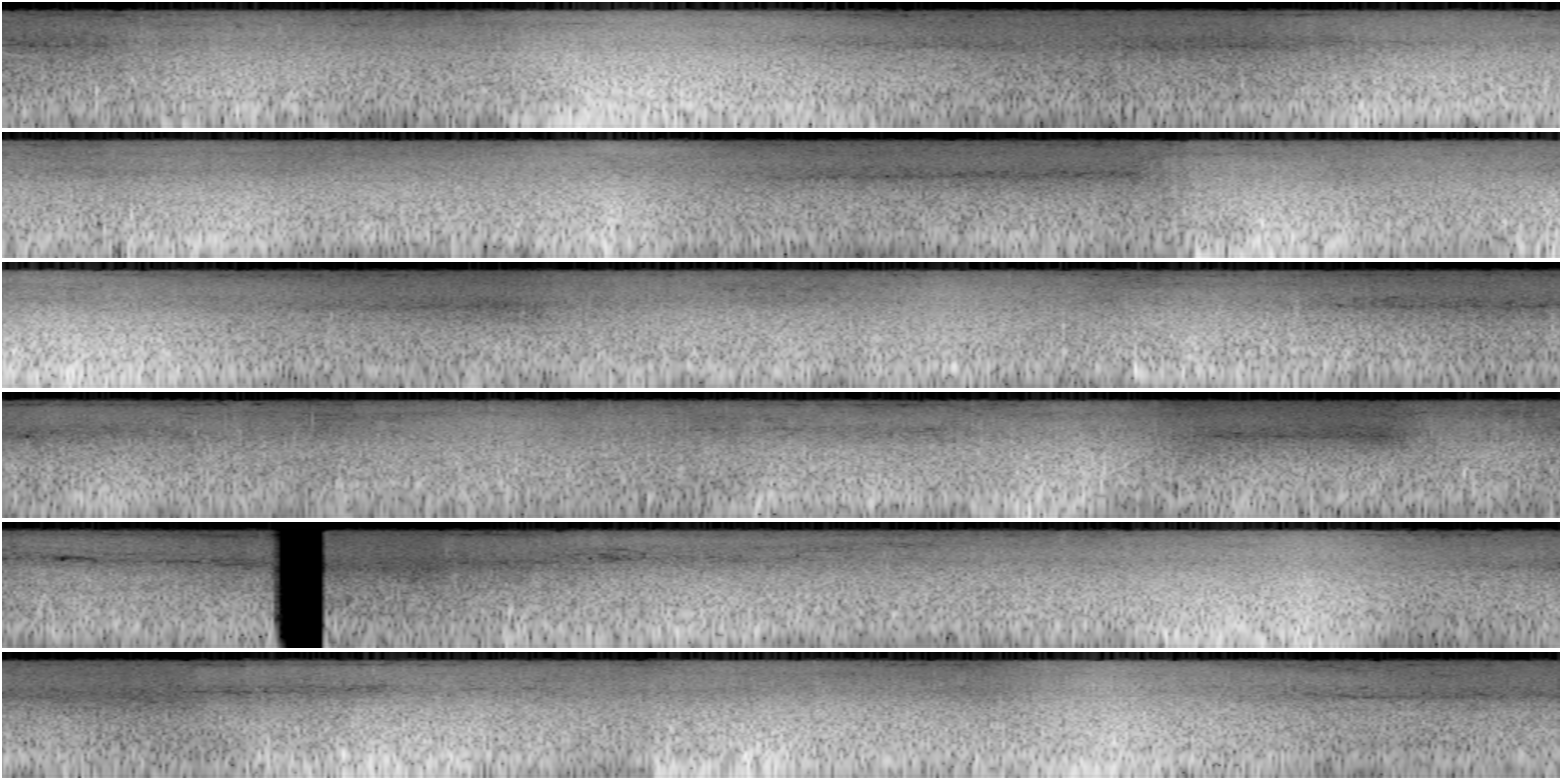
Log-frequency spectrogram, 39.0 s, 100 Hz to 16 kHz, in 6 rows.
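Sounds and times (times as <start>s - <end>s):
waves breaking on shore: 0.0s - 38.9s.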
